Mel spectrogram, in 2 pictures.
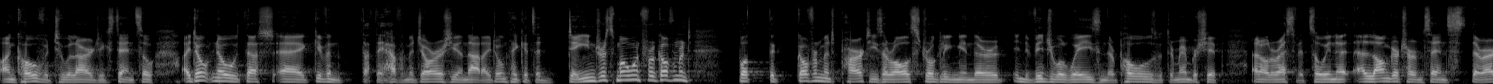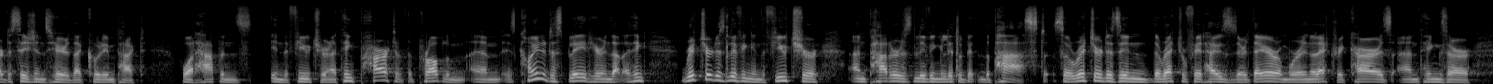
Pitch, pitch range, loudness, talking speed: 125 Hz, 115-140 Hz, -29 LUFS, 245 wpm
